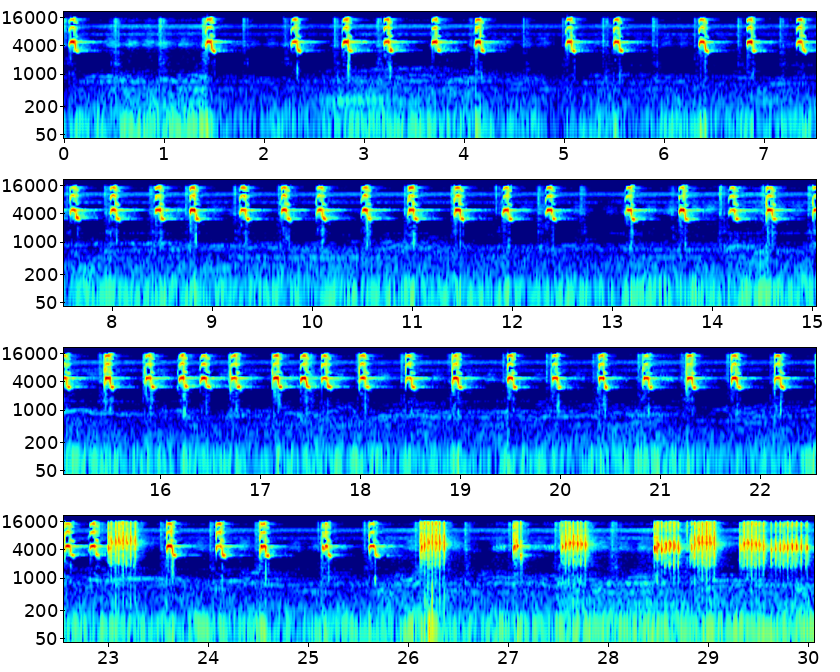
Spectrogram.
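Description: Small caged songbird calling a long run of short, sharp, high chirps, each a quick downward flick, about two to three a second. From about two-thirds of the way through, a few louder, harsh, rasping bursts break in.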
